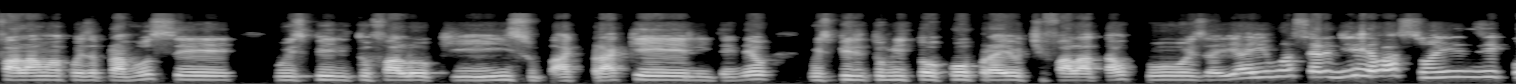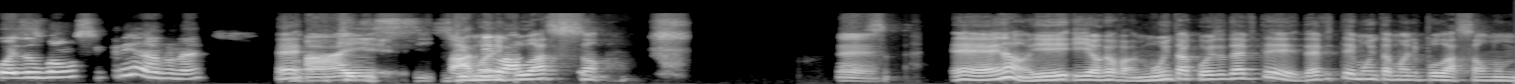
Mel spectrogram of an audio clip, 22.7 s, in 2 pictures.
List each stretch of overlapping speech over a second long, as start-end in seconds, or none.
13.5-15.2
